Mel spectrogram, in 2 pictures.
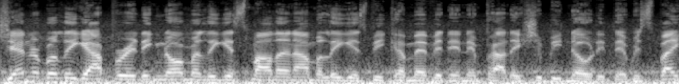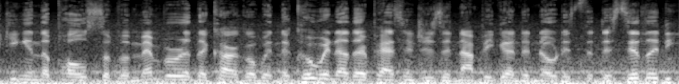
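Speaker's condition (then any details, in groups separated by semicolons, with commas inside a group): No condition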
